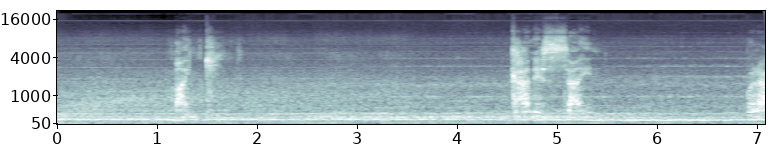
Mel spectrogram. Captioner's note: speaking german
